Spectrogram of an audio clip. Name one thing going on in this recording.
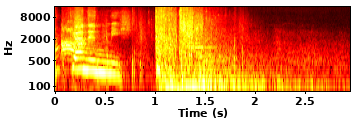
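A shotgun fires a loud blast that echoes.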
